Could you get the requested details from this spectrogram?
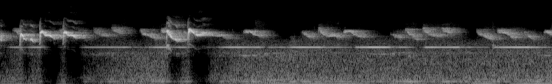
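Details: A caged white-eye sings on 13 September 2022, second day of its deworming course: two bursts of high squeaky chirps, then a lower-volume, continuous thin warble, with a steady faint tone behind.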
